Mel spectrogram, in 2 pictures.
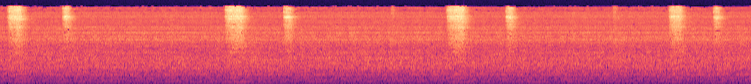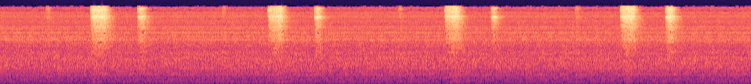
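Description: Home-built bandsaw-mill blade sharpener running: a Foley chainsaw sharpener's grinding wheel hums steadily and grinds into the blade's teeth with a loud hiss in pairs, a longer grind then a shorter one about a second later, repeating every three and a half seconds or so as the wiper-motor push arm indexes the blade tooth by tooth.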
